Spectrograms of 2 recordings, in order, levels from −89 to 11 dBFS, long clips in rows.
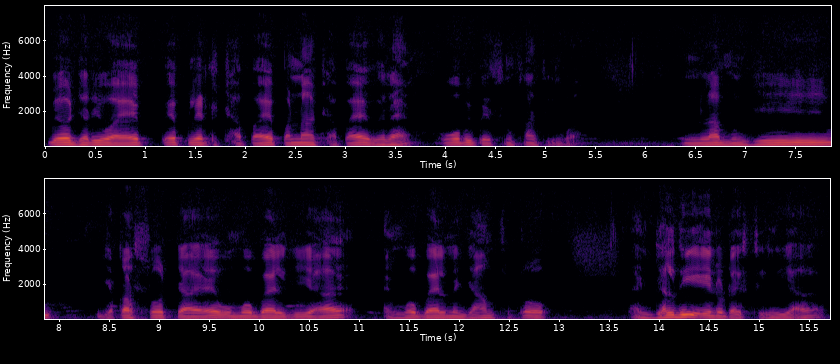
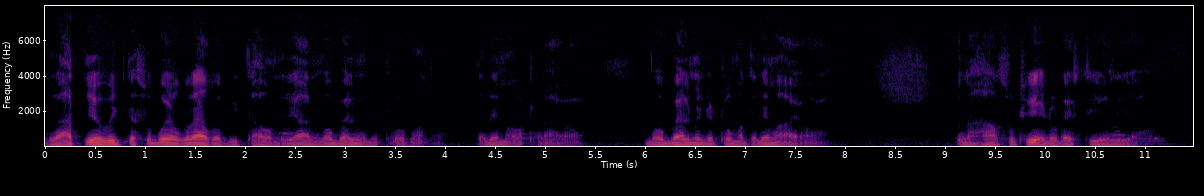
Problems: constant background noise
